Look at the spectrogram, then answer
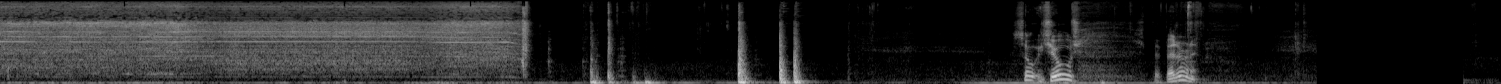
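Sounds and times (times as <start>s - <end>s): power drill whining: 0.0s - 5.4s
short knocks: 7.3s - 8.2s.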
